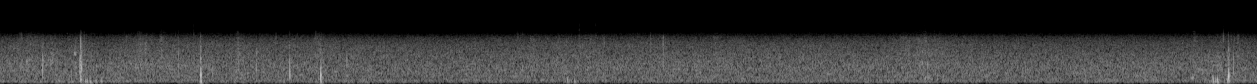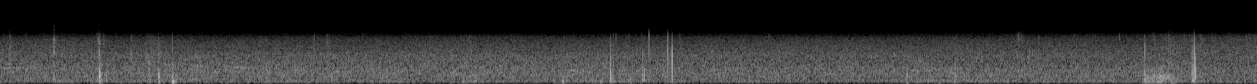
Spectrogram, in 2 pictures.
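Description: Leaves and twigs rustle and snap as a man pushes through undergrowth.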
